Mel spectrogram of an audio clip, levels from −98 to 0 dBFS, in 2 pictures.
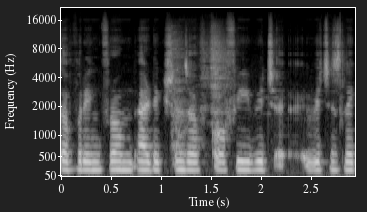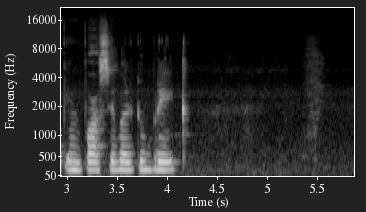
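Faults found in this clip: Bluetooth SBC bit pool drop, 3.45 s to end of clip (5.88 s). Speech loses treble and turns gritty. Probable component: Bluetooth A2DP link, SBC encoder on sending device. Congested link starves upper sub-bands of bits and coarsens quantisation of the rest, consistent with bit pool falling from 31 to 13, near 94 kbps. No recovery before clip ends.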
